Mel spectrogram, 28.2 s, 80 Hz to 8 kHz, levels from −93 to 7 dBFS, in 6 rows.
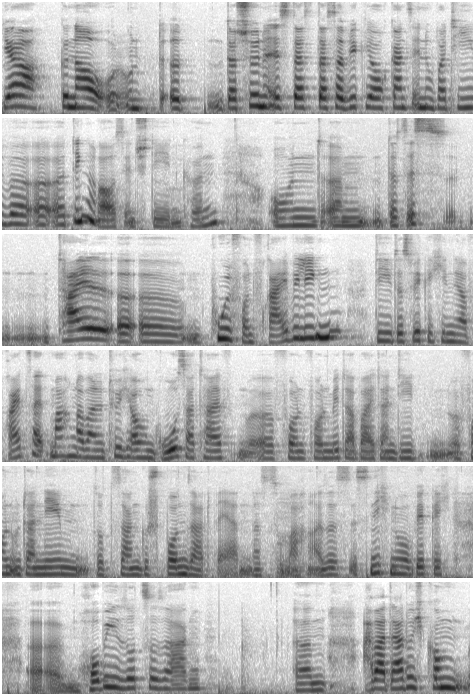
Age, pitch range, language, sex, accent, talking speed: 30-49, 190-255 Hz, German, female, German, 130 wpm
